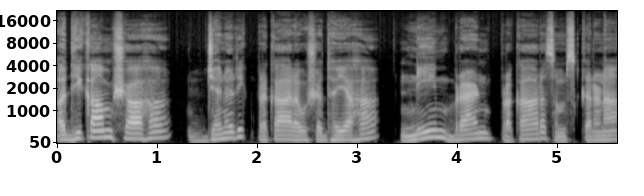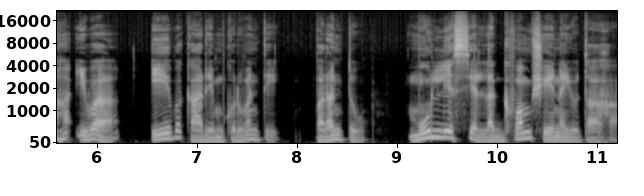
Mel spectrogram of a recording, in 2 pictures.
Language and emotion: Sanskrit, neutral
